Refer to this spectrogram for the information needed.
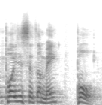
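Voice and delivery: normal talking voice

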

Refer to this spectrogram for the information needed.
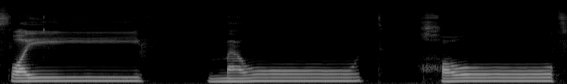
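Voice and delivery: ay and aw held long before the stop; very slow, sustained leen vowels; madd leen stretch. Shown as a demonstration. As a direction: draw out the diphthong on a level note, then close. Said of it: "ওয়াকফ করলে এক আলিফ টেনে পড়ব".

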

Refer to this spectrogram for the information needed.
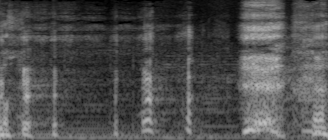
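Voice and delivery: high, airless wheezing laugh; real laughing fit; helpless laughter. Real, not acted. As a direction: laugh until the voice drops out.

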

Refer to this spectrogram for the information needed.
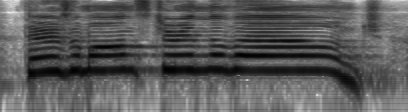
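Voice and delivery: high-pitched storybook alarm; panicked yell. A narrator's reading. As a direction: yell out the terrifying news. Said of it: "yelled Stanley".

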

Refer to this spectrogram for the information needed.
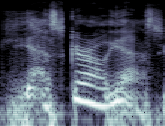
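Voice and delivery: high-pitched sassy cheer; high girly "Yes, girl". Retold or imitated. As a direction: squeal it high like a girlfriend hyping you up. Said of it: "I would be like".

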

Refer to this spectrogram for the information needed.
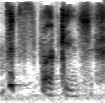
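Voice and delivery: laughed through, almost breathless; laughing. Real, not acted. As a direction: let the giggle break the words. Laughing at the ugly house.

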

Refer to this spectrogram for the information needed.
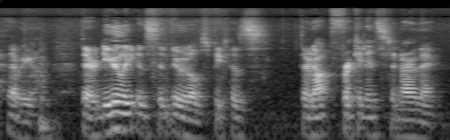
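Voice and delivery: ordinary delivery

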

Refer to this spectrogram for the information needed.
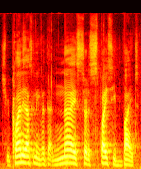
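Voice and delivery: ordinary delivery

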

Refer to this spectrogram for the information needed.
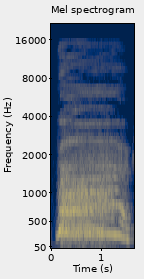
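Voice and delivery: big drawn-out roar; loud roar. Acted. Girl roaring at a squirrel, loud roar. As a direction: roar like a lion at full volume.

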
